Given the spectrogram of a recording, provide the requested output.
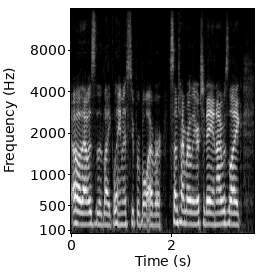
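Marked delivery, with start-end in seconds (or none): none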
